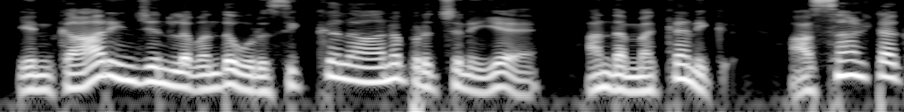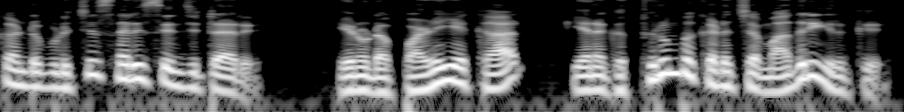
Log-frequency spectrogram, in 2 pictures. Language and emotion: Tamil, happy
